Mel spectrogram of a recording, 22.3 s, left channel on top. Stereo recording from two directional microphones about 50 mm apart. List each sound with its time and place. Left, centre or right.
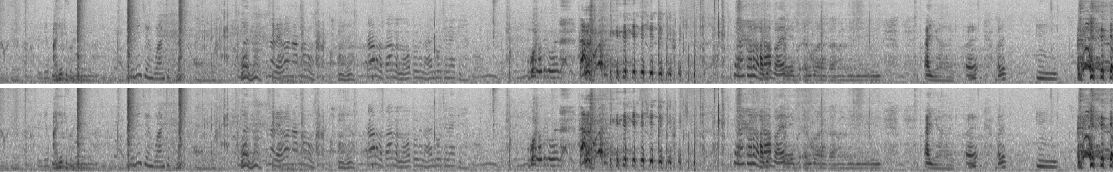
1.0 s speech: centre
2.5 s whip: right
2.9 s speech: centre
3.6 s speech: right
3.9 s speech: centre
10.6 s speech: centre
13.8 s a sound: centre
15.1 s speech: centre
16.0 s speech: right
16.4 s speech: centre
17.0 s speech: right
18.5 s speech: centre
